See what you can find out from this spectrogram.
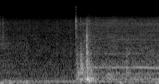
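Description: Brief steady electric motor hum as the glass travels, smooth and even with no grinding or clicking; the window runs normally.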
